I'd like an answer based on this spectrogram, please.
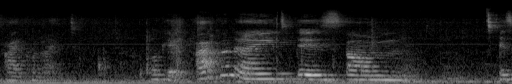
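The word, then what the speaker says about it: aconite: t-u-m akon tune and it's pronounced iconite okay acronite is um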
